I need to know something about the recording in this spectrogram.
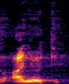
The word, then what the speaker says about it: Anot: one of my schoolmates David anot David anot you pronounce it as anot that gentleman was with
